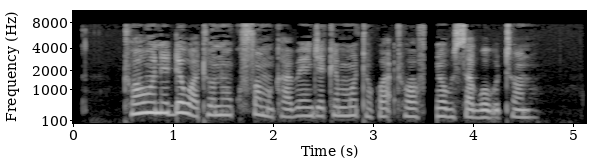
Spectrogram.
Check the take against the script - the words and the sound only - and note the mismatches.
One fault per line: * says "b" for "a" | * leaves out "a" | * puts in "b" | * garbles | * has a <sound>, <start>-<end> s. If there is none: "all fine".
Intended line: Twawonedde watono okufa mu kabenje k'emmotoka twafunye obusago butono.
* has a dropout, 3.5-3.6 s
